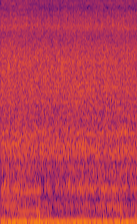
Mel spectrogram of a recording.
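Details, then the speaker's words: Holden Barina ML, long unrun, idling after a backfire: running better than before but the deep idle is ragged, uneven and stumbling. Rough idle, cause not yet found; owner suspects lack of use and plans to check crankcase ventilation and the reed valve. "Anyway, it's running a lot better than it was. But it doesn't bounce. quite ragged."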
